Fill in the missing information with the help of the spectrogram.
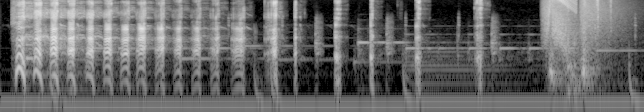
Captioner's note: narrator coughing; narrator maniacaly laughing; page whooshing; page swishing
